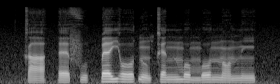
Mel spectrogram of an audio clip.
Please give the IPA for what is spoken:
k a˨ | ɛ˨ f u˨ k͡p ɛ˦ j oː˦ ɗ ũ˨ k ɛ˦ n m o˦˨ m o˦ n ɔ̃˧ n ĩ˧

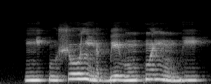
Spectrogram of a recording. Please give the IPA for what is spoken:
ɲ i˨ k͡p u˨ ʃ oː˦ l ĩ˨ ɾ ə˨ ɡ͡b e˦˨ v ũ˧ kʷ ɛ̃˦ ŋ ũ˨ b i˧

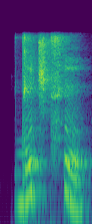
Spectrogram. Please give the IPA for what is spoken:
d i t͡ʃ t͡sʰ i

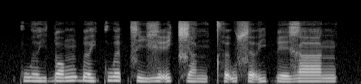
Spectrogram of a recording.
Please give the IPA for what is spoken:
k w ə̤˨˩ j ɗ ɔ˨˦ ŋ ɓ ə˧ j k w ə˦˥ t̚ s i˧˩ ɣ ḛ˧˥ t͡ɕ a̤˨˩ ŋ t̪ʰ ə̰˧˥ w s ə̰ː˧˥ j ɓ e˧ ɣ a˧ ŋ

